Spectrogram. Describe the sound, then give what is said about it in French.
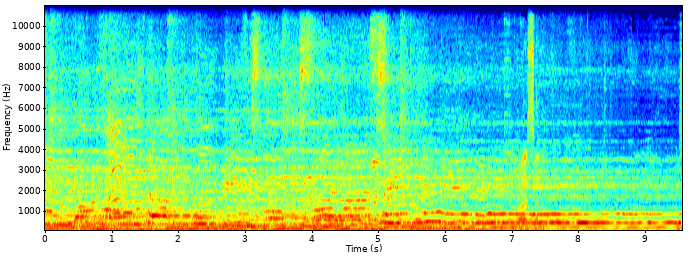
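Loud, continuous din of a karaoke bar, with people shouting and yelling over a dense, steady wash of music and crowd noise throughout. “Là, on est sorti, il y avait le karaoké, ça hurlait un petit peu.”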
